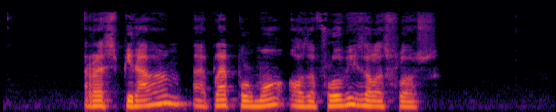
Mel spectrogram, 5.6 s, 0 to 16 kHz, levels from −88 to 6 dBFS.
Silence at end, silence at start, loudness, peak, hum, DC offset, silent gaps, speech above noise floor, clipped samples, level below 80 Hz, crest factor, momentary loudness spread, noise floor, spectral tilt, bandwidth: 1.25 s; 0.85 s; -24 LUFS; -8 dBFS; none; under 0.1%; none; 48 dB; under 0.1%; -62 dBFS; 18 dB; 8 LU; -71 dBFS; -7 dB/octave; 11.5 kHz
